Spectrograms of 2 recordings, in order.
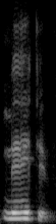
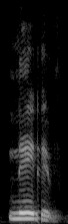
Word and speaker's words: native: In British English, we say native. Okay, native language. But in American English, native. Why? Because T is located between two vowels, A and I. So we pronounce it like native.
